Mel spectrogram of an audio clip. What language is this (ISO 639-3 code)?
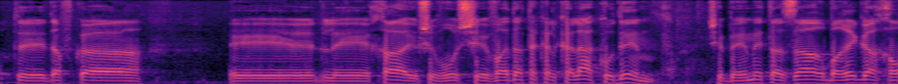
heb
